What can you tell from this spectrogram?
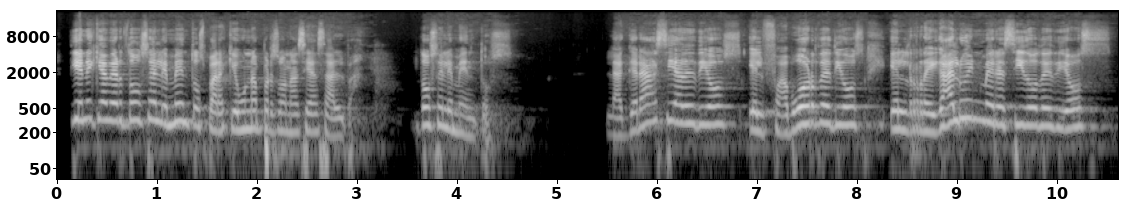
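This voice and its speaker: A woman preacher walks through scripture in a loose, conversational way. She fills pauses with short asides and asks rhetorical questions. She slows down on the points she wants to land. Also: fairly high pitch. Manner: informal, with rhetorical questions and many "eh" and "ok". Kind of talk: conversational Bible teaching.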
